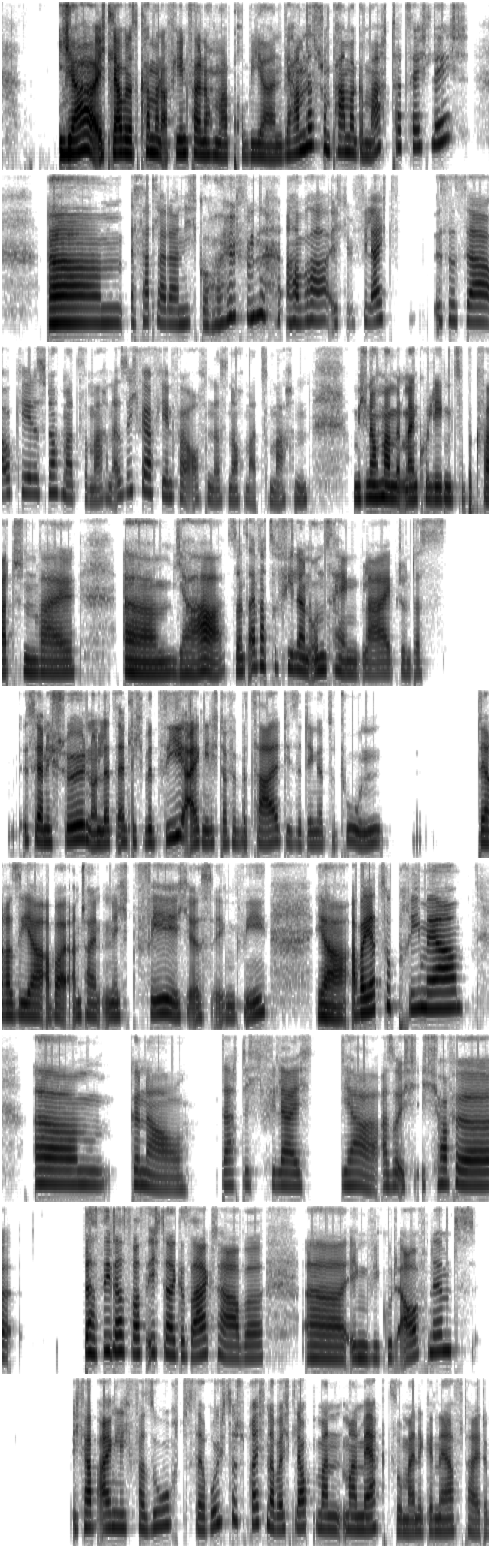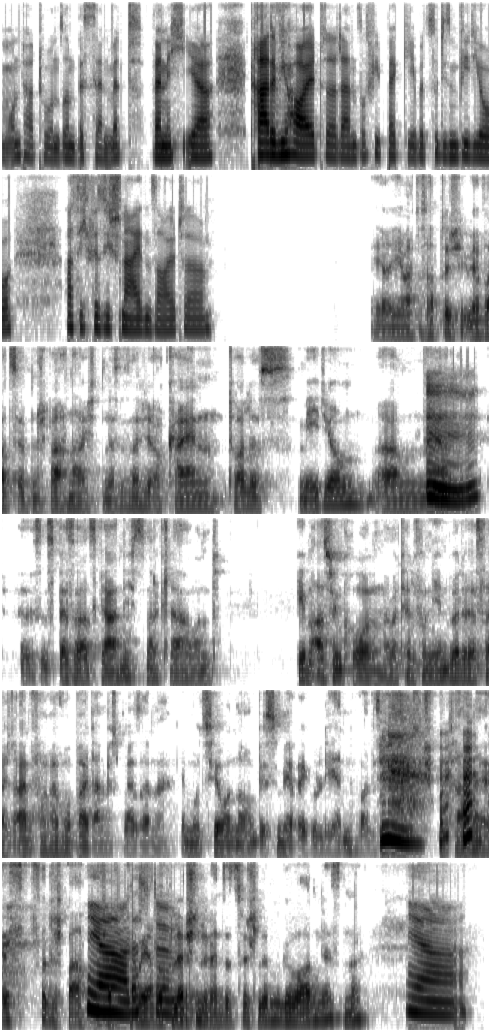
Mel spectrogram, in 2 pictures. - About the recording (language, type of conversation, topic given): German, advice, Wie kann ich besser mit Kritik umgehen, ohne emotional zu reagieren?
- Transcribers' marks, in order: distorted speech; laughing while speaking: "geholfen, aber"; other background noise; stressed: "sie"; tapping; joyful: "dass sie das"; static; chuckle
